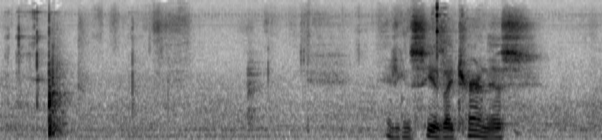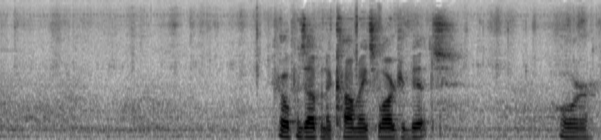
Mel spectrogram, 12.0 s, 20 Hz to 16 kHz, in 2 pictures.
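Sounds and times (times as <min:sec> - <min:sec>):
metallic click with ring: 0:00.0 - 0:00.5.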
